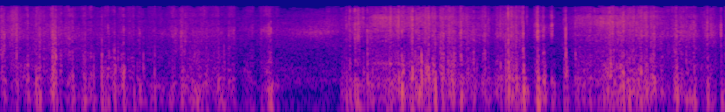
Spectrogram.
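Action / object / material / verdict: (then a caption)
scrape / foam rubber grip mat / foam rubber / none. Fingers and nails scratch and rub a brown, open-weave sticky foam rubber grip mat draped over a microphone, working from the sides. The result is a dense, crackly, low-heavy rustling with sharp scratchy clicks, a brief quiet lull around the two-second mark, and then continued busy rubbing.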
